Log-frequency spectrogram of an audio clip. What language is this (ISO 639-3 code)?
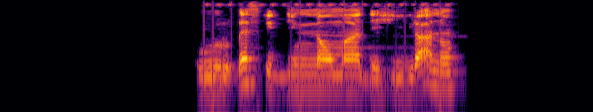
tui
